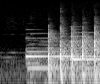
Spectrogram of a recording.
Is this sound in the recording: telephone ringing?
no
